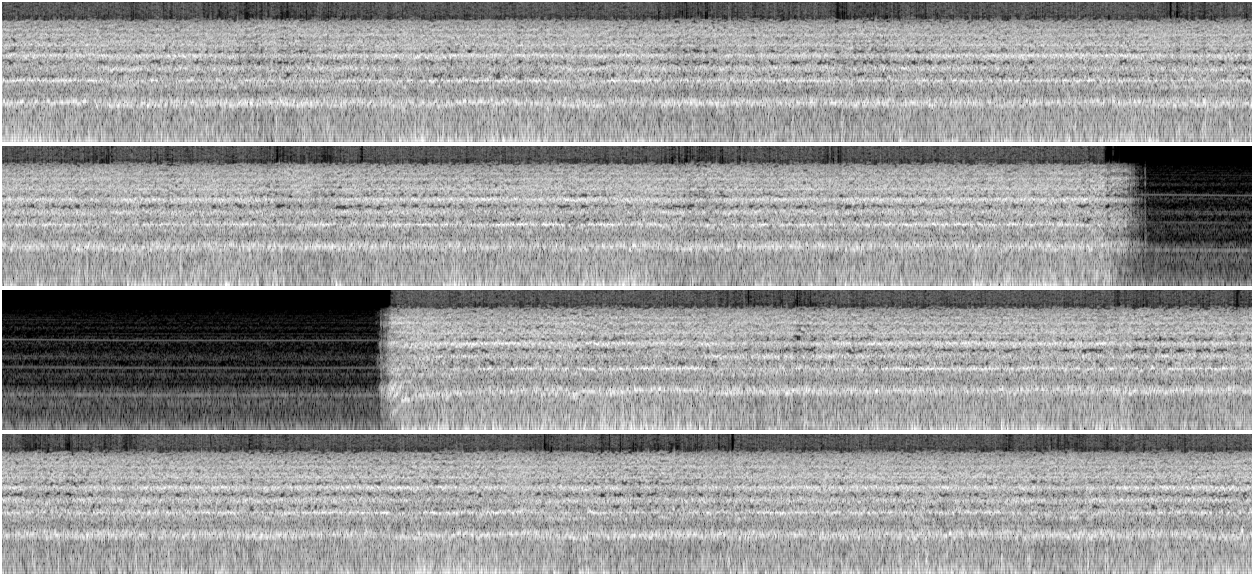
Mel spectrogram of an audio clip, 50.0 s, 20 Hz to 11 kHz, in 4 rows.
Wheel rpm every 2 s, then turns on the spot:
220, 220, 230, 220, 230, 230, 220, 230, 230, 220, 230, 180, 0, 0, 80, 220, 220, 230, 230, 230, 230, 220, 230, 230, 230.
none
